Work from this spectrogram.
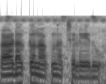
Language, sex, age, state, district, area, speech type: Telugu, male, 45-60, Andhra Pradesh, Visakhapatnam, urban, spontaneous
